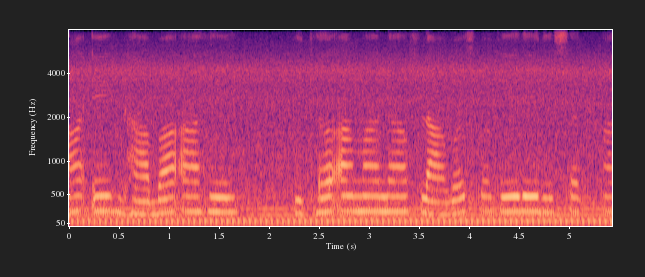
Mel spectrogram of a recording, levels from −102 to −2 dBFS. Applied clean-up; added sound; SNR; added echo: none; Mechanical fan; 3 dB; none.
